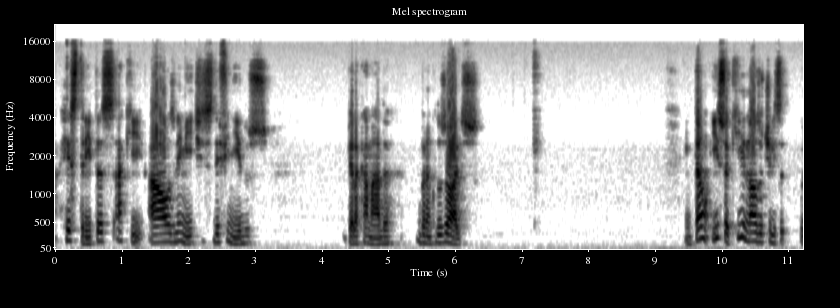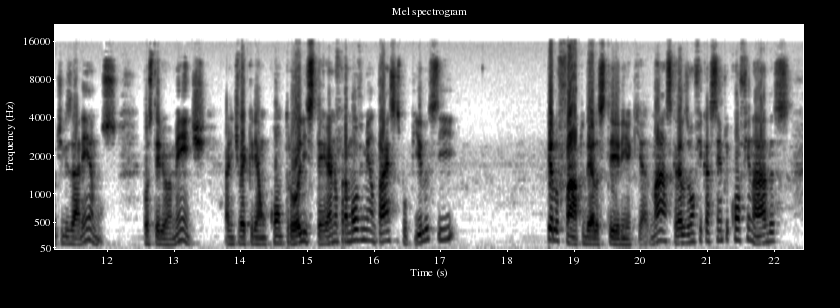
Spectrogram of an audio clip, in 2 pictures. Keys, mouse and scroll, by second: 0.2 Tab, 0.6 g, 1.6 click, 2.0 Tab, 2.7 Tab, 3.2 g, 4.2 click, 4.7 Tab, 6.7 Tab, 7.2 g, 9.2 click, 10.8 g, 11.5 click, 12.2 Tab, 12.9 ctrl+middle click.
